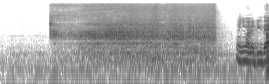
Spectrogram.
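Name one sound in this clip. An aerosol can of whipped cream sprays with a loud, steady hiss.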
